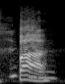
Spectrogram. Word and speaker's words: pho: I know, because everybody's like, pho. No, girl. Forget about that. It's pho.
